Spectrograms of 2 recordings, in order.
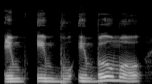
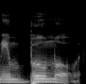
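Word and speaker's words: Mbeumo: But it imbumo has told us officially his name is pronounced Imbumo. Brian Imbumo.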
